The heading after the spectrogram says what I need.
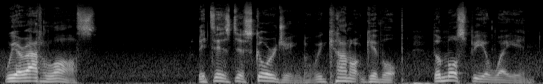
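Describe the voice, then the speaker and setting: A man's voice: mid-range voice, very animated, normal speed. A man with a stuffy nose reading the lines of a formal young male scholar from a game. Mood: earnest.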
